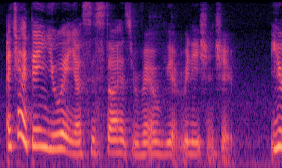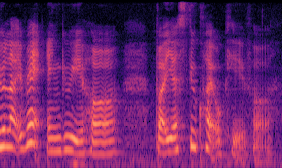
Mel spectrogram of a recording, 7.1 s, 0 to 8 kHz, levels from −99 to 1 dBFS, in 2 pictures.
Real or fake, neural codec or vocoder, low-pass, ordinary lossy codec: real; none; none; none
